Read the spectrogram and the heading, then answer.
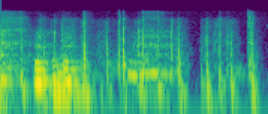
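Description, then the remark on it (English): Loud computer keyboard typing, a quick irregular run of sharp key clicks, with murmured voices underneath throughout. “That typing else? pretty oh. loud.”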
